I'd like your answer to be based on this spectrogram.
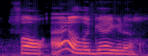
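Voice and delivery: a hint of alligator. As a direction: say it as the beast. Alligator speaks.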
